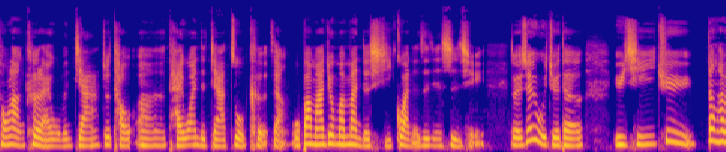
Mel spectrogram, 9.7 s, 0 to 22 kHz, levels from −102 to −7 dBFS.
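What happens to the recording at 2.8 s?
Nothing goes wrong at 2.8 s; the speech carries on intact through that moment.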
